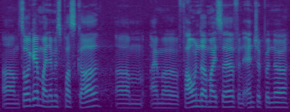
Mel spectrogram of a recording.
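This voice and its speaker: A man's voice: on the high side, normal speed, sharp tone, clear, resonant tone. A man with a German accent moderating a conference panel, upbeat and chatty with many fillers. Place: conference stage.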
